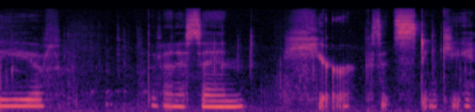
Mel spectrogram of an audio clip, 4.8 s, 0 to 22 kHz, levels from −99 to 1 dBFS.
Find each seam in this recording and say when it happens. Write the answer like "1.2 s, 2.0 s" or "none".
none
